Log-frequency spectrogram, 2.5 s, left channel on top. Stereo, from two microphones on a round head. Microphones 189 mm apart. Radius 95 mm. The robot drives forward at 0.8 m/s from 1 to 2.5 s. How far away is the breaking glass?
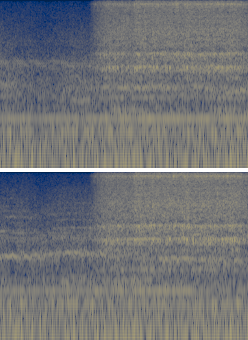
No breaking glass in this recording.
